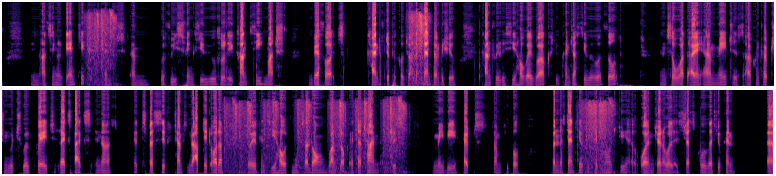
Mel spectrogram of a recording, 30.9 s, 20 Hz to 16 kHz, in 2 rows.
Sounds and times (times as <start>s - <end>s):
Speech: 0.0s - 12.5s, 13.2s - 25.8s, 26.4s - 30.8s.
